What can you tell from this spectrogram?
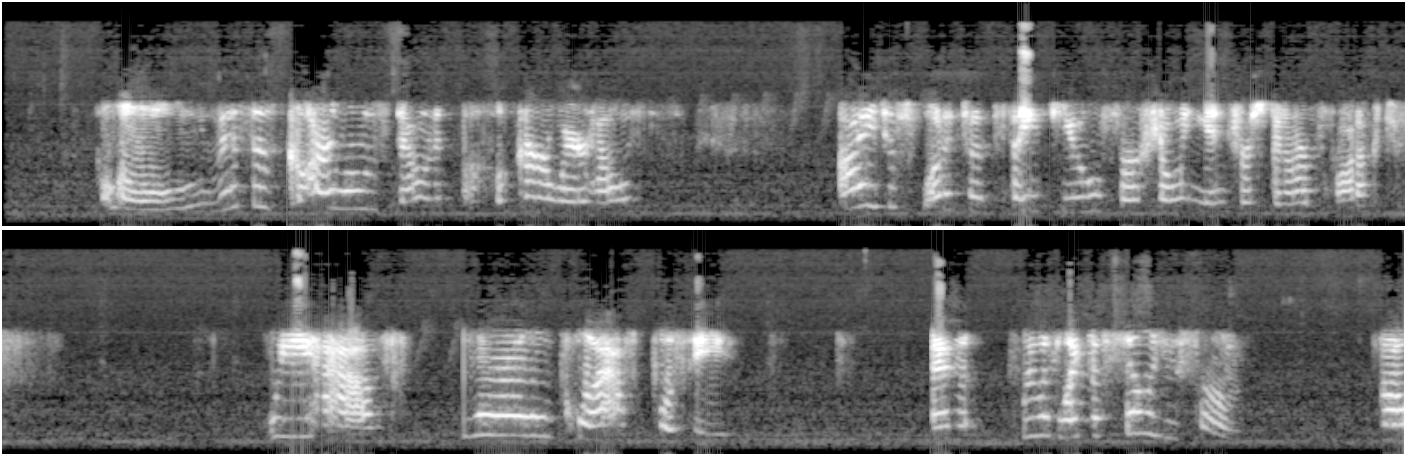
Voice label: voicemail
